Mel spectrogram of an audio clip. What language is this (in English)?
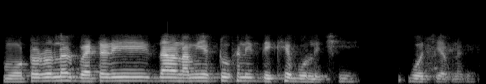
Bangla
